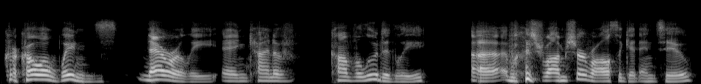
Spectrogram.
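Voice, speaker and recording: A man's voice: fairly high pitch, lively intonation, measured pace, fairly bright tone, no echo, lo-fi sound. A man hosting a podcast, giving a casual, informal recap in loose everyday language. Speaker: podcast host. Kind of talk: casual comic-book recap.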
